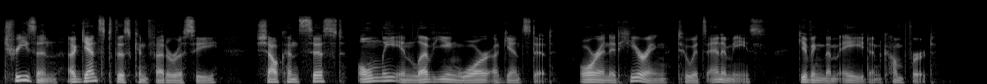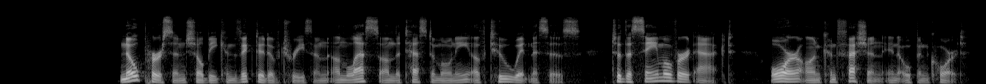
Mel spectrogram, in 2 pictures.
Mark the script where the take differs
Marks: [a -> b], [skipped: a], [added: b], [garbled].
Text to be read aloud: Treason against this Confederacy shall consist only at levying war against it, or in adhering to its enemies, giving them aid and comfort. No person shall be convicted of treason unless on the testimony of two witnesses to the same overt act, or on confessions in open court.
Treason against this Confederacy shall consist only [at -> in] levying war against it, or in adhering to its enemies, giving them aid and comfort. No person shall be convicted of treason unless on the testimony of two witnesses to the same overt act, or on [confessions -> confession] in open court.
